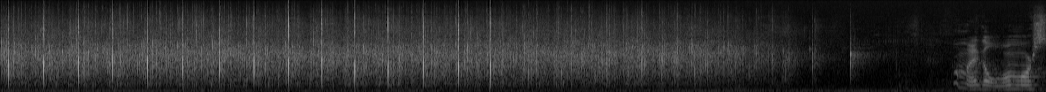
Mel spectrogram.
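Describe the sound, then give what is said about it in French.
An audience applauds steadily for several seconds, with some sharper individual claps standing out, before the clapping fades and a voice begins speaking. “Nous sommes élevés pour applaudir.”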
